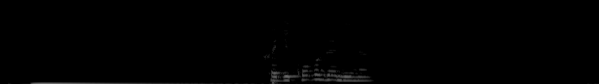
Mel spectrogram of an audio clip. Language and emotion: Russian, neutral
